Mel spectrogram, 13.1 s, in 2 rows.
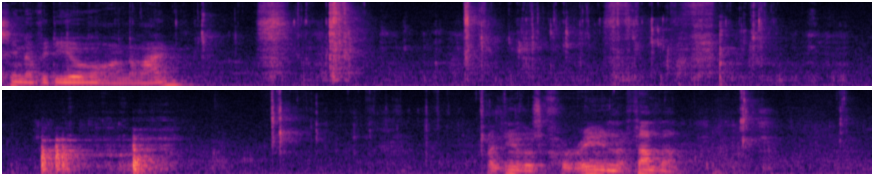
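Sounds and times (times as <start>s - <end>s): wet chewing and smacking: 1.4s - 6.2s.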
